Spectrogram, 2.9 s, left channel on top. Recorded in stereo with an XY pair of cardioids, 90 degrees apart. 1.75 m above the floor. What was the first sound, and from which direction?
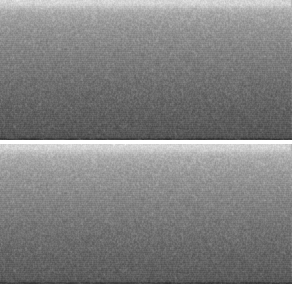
A drone, 15° left.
